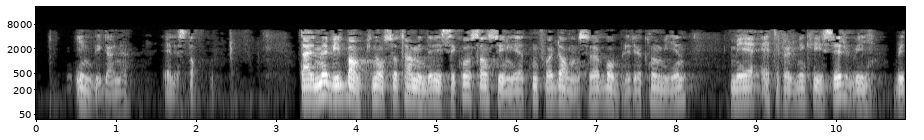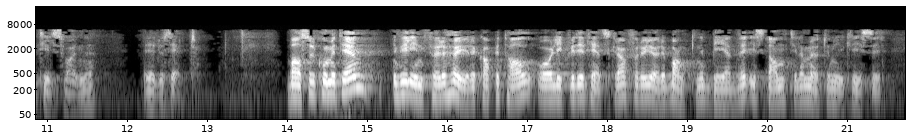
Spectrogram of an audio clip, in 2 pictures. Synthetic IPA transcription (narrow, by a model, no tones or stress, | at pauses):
ɪnbʏɡæɳə | ʔɛ̰lːəʂt̪ɑ̰ːt̪n | d̪̥æɾmeːʋɪlbɑŋkənəɔsːɔt̪ʰɑːmɪnd̪ɾəɾɪsɪkʊɔsɑnsyːnlɪheːt̪nfɔɾɖ̪ɑnəsəɾɑbɔbləɾɪœkʊnʊmiːən | mɛɛ̰t̪ːəɾfœlɡənəkʰɾiːsəɾʋɪl | bliːt̪ʰɪlsʋɑ̰ːɾənə | ɾɛd̪ʉsḛːʈ | bɑːsəlkʰʊmɪt̪ʰeːənʋɪlɪnføːɾəɦœʏəɾəkʰɑpɪt̪ʰɑːlɔlɪkʋɪd̪ɪt̪ʰeːt̪skʰɾɑːʋfɔɾɔjøːɾəbɑŋkənəbeːd̪ɾəʔɪst̪ɑnt̪ʰɪlɔmøːt̪ənyːəkʰɾiːsəɾ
